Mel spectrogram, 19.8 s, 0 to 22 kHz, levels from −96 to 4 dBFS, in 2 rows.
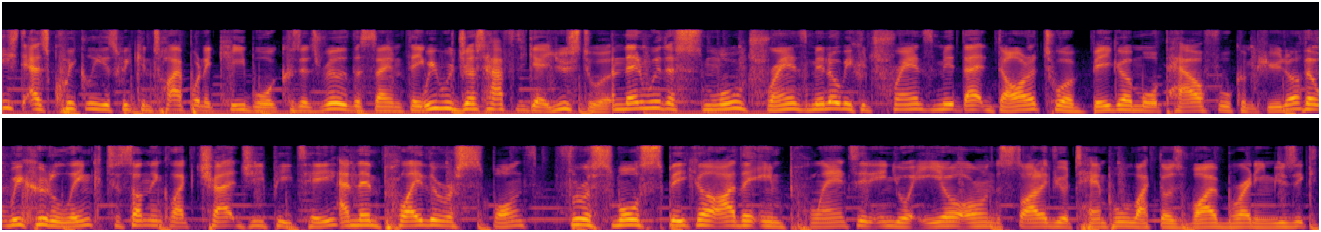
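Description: No faults detected anywhere in the recording; nothing to flag.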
